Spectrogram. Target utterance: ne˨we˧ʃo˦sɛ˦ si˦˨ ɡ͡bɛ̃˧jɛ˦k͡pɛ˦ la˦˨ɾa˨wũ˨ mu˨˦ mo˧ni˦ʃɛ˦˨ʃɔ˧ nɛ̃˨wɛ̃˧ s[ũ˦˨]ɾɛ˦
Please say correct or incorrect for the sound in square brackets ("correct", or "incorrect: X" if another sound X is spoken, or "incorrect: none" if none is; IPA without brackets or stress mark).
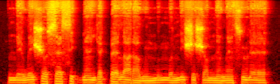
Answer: incorrect: ũ˦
